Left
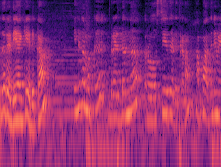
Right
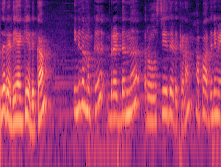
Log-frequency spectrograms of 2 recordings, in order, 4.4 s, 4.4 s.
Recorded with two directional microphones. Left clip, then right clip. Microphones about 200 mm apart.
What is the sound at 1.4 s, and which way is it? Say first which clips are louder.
A woman's voice: right 10 dB; 45° right (ahead or behind).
